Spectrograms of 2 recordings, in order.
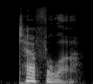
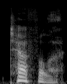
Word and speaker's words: tefillah: Now, I don't know if you know this, but the Hebrew word for prayer is tefillah. And I hope I'm saying that right. Tefillah. T-E-F-I-L-L-A-H, tefillah, and which means attachment.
